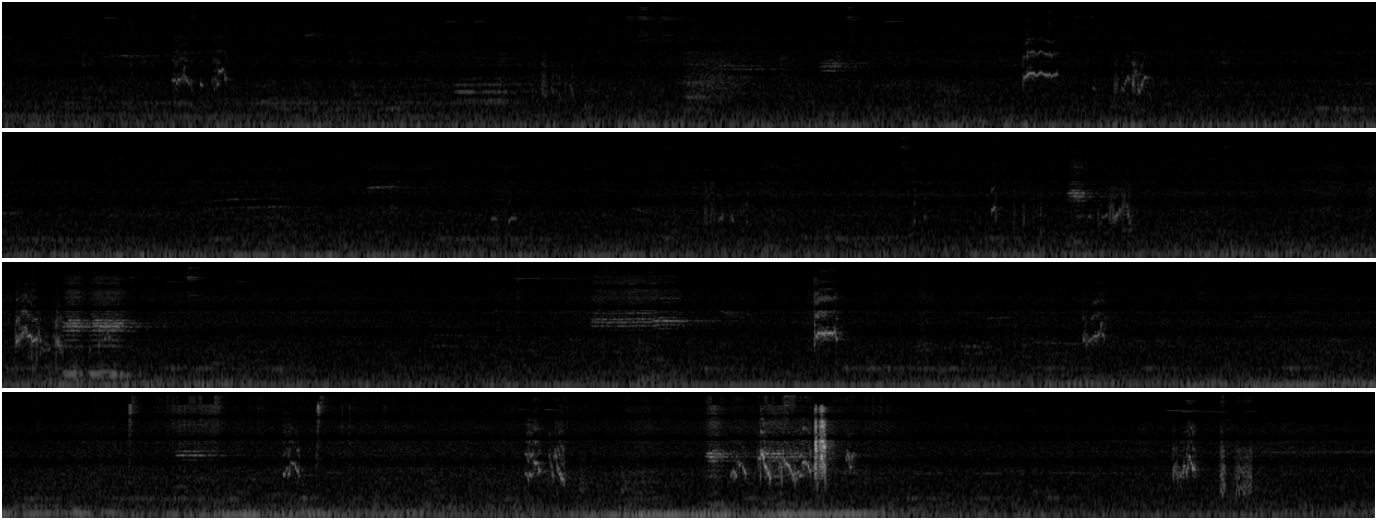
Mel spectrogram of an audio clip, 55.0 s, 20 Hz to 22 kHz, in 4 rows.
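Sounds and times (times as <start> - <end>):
budgerigars chirping: 1.7 - 2.3, 10.2 - 11.5, 23.6 - 25.1, 27.6 - 28.4, 35.6 - 36.0, 38.3 - 38.6, 43.9 - 45.2, 46.4 - 47.6, 48.3 - 50.2, 52.9 - 53.8.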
